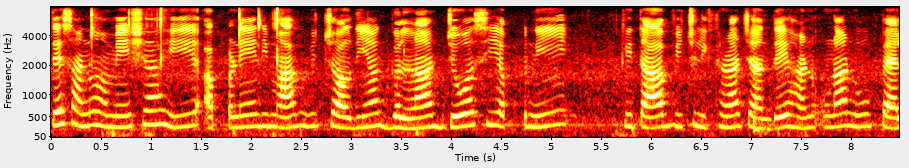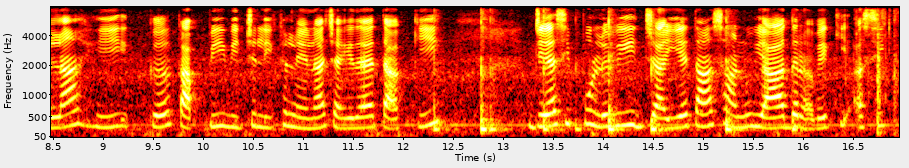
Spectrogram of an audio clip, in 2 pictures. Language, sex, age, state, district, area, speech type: Punjabi, female, 18-30, Punjab, Rupnagar, rural, spontaneous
